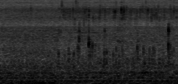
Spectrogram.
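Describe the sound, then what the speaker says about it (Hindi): Paneer lababdar gravy begins to boil in a pan, giving a steady low simmer with small scattered bubbling pops, close and fairly quiet, with no talking. "अब ये बॉईल होना शुरू हो गया"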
